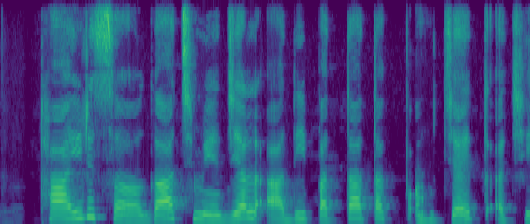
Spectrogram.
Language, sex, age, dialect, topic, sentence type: Maithili, female, 36-40, Southern/Standard, agriculture, statement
